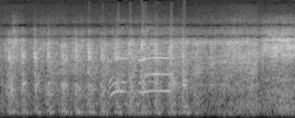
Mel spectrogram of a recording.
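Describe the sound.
A steam train arrives at a station with a continuous loud rumble and rattling, clattering wheel noise that stays even throughout.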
